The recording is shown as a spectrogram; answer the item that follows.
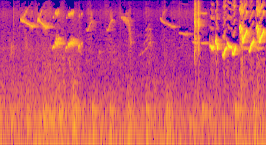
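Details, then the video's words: Tledekan songbird in breeding condition, singing vigorously as if seeking a rival, played as a lure: thin high whistled notes and downslurred slides, sparse at first, then a louder rapid burst of sharp chirping notes over the final second and a half. "Pancingan Burung Tledekan Gacor Birahi Cari Lawan"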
